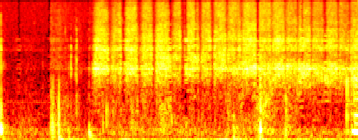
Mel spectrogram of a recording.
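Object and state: Wooden-framed chalkboard being erased.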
